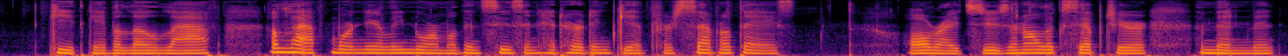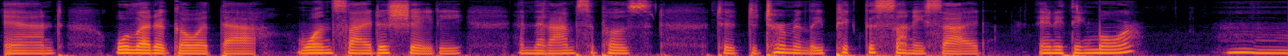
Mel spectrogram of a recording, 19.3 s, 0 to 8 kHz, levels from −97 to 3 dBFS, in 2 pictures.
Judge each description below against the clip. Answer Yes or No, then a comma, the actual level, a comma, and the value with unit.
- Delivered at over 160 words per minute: No, average, 150 wpm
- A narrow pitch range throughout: Yes, narrow, 2.1 semitones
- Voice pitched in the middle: Yes, medium, 160 Hz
